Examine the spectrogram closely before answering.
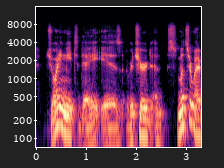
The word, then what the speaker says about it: Smutze: AI ready machines joining me today is Richard smutzer am I pronouncing that correctly yeah you've got it cool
